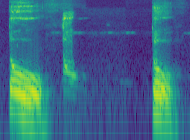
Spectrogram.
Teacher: o ômicron é o O fechado, com circunflexo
